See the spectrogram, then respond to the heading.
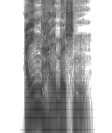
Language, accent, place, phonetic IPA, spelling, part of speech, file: German, Germany, Berlin, [ˈaɪ̯nˌhaɪ̯mɪʃn̩], einheimischen, adjective, De-einheimischen.ogg
- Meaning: inflection of einheimisch: 1. strong genitive masculine/neuter singular 2. weak/mixed genitive/dative all-gender singular 3. strong/weak/mixed accusative masculine singular 4. strong dative plural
